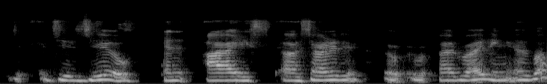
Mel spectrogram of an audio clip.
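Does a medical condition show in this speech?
Yes: aphasia after stroke; two strokes one month apart, artery dissection blocking blood flow, symptoms came on slowly, ten and a half years ago; about ten and a half years post stroke, three years of speech, occupational, physical therapy; writing slow.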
